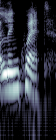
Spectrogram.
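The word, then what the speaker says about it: Lynkuet: Yeah, linquette, I call it.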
